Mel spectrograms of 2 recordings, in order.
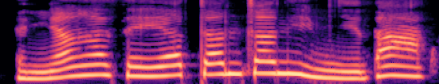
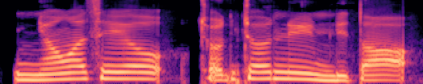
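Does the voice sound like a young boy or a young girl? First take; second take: young girl; young boy. First: It is said in a young girl's voice. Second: It is said in a young boy's voice. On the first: "여자아이" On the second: "남자아이"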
